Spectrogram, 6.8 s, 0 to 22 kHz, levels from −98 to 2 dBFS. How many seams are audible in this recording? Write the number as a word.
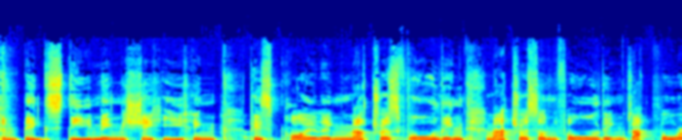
two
